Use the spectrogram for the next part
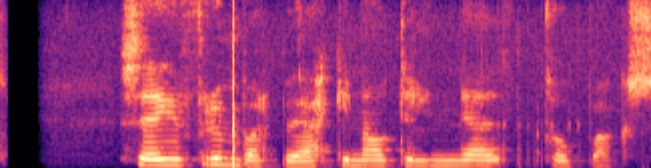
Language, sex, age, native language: Icelandic, female, 18-19, Icelandic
